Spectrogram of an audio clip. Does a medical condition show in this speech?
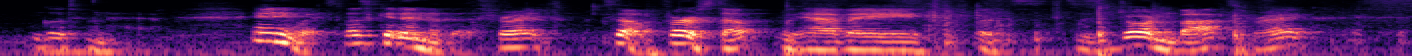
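No.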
